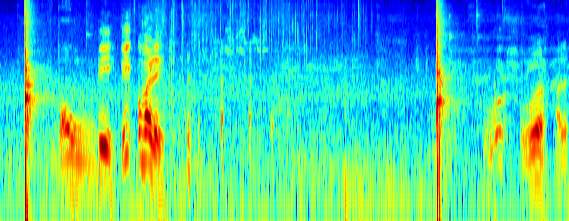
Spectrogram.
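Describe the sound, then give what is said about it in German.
A beer bottle is opened in a backyard where older men sit on wooden benches: two sharp cap pops stand well apart, with voices talking in between. “Das dritte Bier des Tages wird gerade geöffnet.”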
